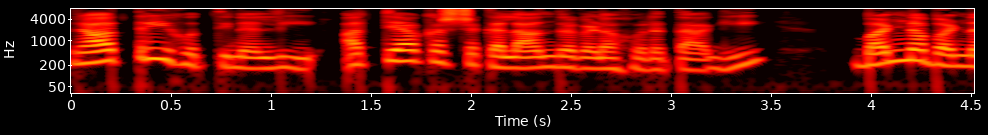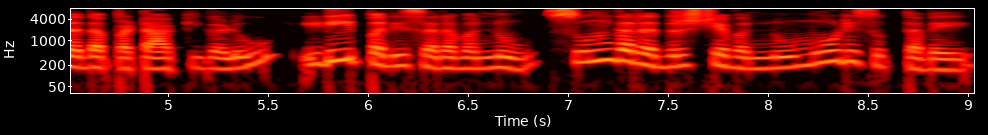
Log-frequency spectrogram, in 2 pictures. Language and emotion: Kannada, neutral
